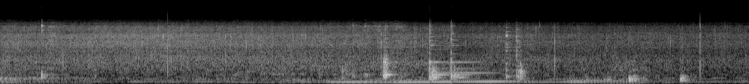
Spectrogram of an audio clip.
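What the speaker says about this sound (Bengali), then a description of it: "পেঁয়াজগুলো এবারে ভেজে নেব লাল লাল।" Onions fry in a pan with a steady crackling sizzle, while stirring adds scraping strokes and scattered clinks of a spoon against metal throughout.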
